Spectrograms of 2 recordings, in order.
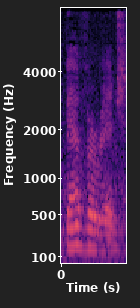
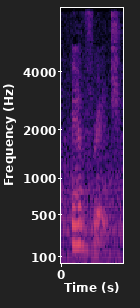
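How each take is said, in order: First: The word is said with three full syllables. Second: The word is said with only two syllables. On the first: The speaker calls it wrong. "not three syllables" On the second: The speaker calls it right. "only two syllables"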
